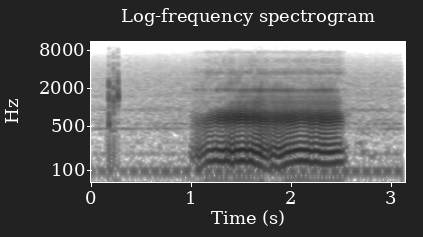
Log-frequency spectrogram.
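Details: Pet dog sleeping; one long, loud, rattling snore on the in-breath lasting about a second and a half; snoring.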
